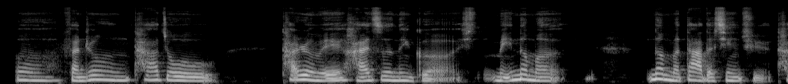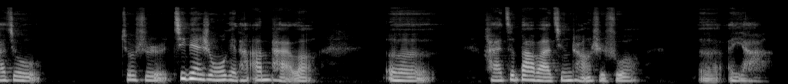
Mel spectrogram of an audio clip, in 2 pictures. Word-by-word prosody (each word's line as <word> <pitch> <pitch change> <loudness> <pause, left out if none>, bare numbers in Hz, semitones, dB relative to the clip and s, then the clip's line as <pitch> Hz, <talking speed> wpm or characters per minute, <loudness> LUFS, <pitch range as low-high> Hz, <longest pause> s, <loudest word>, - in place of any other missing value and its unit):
嗯， 180 -3 -2
反 175 -2 0
正 200 -2 +1
他 205 0 -1
就 185 -5 0 0.6
他 - - 0
认 215 -4 +5
为 95 - +3
孩 170 - +1
子 195 +1 +1
那 180 -2 +1
个 90 - -4
兴 - - -8
没 170 -3 +1
那 225 +2 +5
么 175 -5 +1 0.9
那 245 +2 +4
么 195 -5 +3
大 190 +1 +2
的 - - 0
兴 170 +1 +2
趣， - - -7
他 190 - -2
就 185 -3 -2 0.7
就 215 -3 -3
是 195 -2 -3
即 275 - +4
便 265 -2 +7
是 220 -1 +2
我 205 +1 +2
给 200 - 0
他 180 -1 -3
安 205 0 +1
排 200 -5 0
了， 80 -1 -3 0.6
呃， 175 -2 0 0.5
孩 180 -1 -2
子 215 +4 0
爸 210 -1 +4
爸 170 -3 +3
经 185 +3 0
常 175 -3 -1
是 180 - -2
说， 85 -1 -4 0.5
呃， 85 -1 -7
“哎 90 - -4
呀。 85 -1 -7
呃 - - -36
185 Hz, 185 characters per minute, -23 LUFS, 170-205 Hz, 0.9 s, 便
